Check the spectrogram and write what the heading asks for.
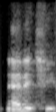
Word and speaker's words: Medici: Medici family, sorry, as I should say it properly.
